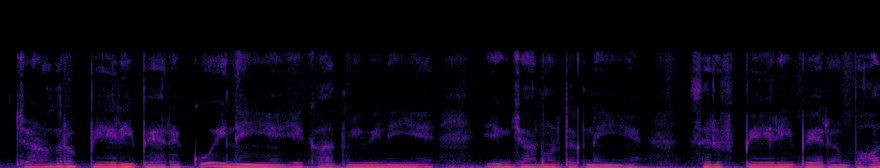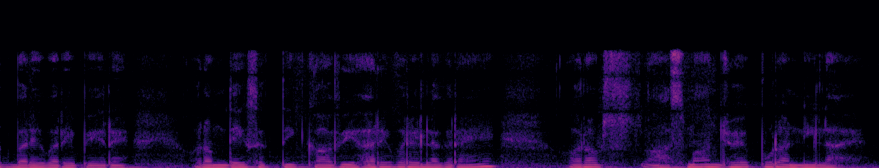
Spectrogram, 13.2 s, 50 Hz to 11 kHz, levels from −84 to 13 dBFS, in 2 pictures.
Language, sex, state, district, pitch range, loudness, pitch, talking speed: Hindi, male, Bihar, Kishanganj, 125-145 Hz, -40 LUFS, 135 Hz, 220 wpm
